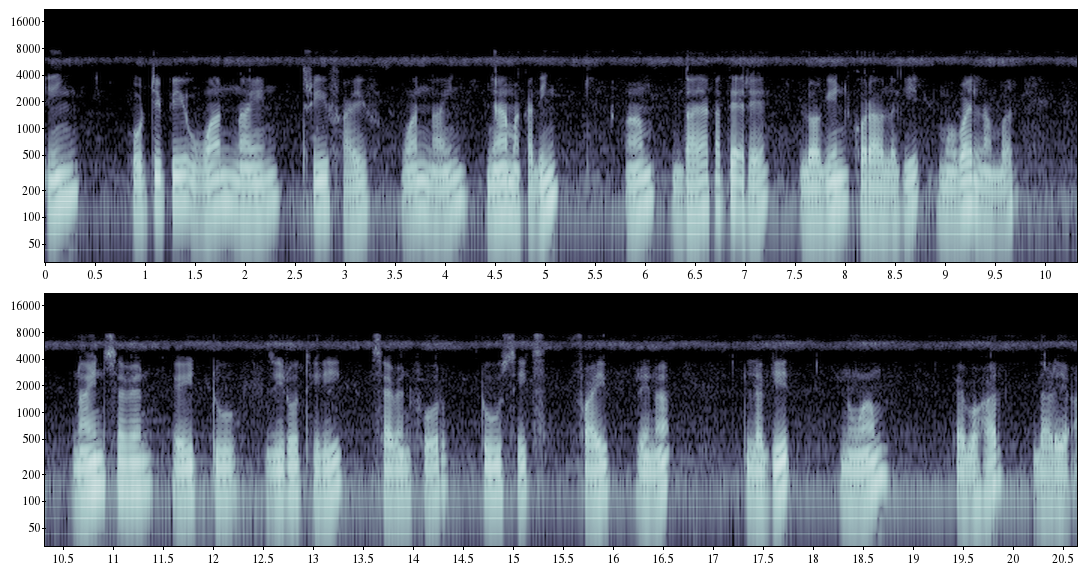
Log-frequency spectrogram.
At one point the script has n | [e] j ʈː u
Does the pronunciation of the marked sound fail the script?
no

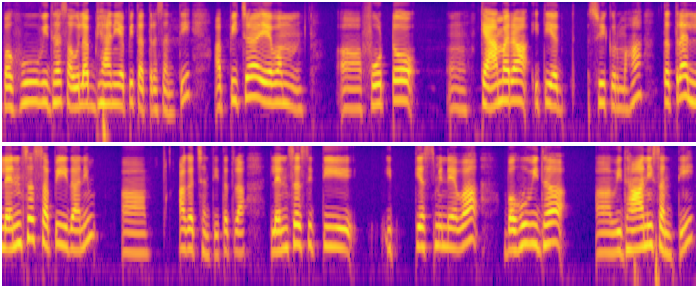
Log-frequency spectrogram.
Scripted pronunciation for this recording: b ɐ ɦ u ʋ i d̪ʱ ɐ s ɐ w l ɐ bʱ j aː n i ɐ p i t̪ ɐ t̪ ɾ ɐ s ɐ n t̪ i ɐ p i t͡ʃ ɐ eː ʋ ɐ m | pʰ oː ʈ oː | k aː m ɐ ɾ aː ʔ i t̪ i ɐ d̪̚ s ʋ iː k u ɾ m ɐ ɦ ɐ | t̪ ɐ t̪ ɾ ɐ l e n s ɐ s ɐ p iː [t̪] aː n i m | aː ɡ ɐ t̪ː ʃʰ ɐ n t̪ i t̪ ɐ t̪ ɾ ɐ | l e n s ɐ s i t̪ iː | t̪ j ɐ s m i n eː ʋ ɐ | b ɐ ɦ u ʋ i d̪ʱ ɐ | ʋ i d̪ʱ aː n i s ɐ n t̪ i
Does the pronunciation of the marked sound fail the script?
yes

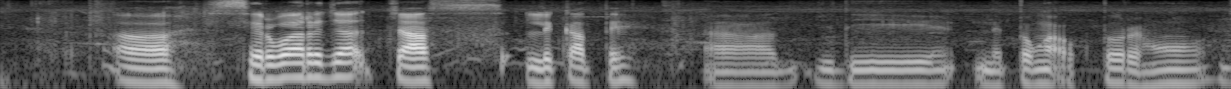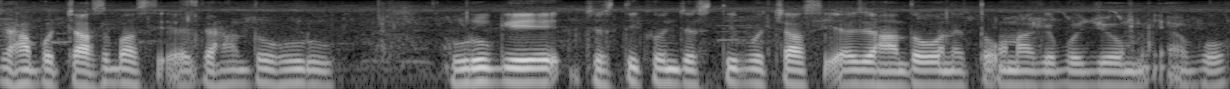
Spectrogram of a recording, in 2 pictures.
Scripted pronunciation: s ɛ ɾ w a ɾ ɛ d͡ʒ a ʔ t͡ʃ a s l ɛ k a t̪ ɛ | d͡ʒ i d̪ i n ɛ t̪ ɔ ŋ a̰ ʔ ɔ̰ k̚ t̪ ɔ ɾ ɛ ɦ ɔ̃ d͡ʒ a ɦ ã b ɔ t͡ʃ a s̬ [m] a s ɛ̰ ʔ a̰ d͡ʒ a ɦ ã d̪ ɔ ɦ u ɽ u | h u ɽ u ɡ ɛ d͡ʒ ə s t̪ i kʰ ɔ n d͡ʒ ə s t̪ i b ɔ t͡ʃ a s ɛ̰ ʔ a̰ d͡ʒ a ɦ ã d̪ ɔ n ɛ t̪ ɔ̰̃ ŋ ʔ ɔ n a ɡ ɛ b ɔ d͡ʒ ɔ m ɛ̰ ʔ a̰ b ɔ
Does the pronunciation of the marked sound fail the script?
yes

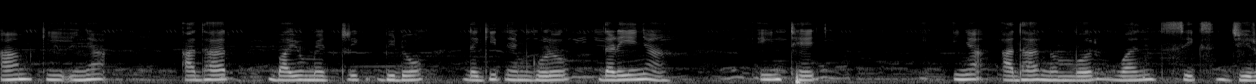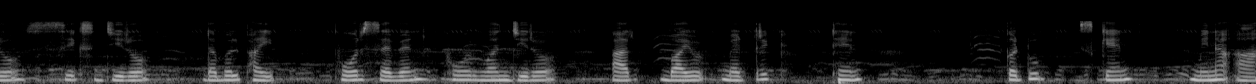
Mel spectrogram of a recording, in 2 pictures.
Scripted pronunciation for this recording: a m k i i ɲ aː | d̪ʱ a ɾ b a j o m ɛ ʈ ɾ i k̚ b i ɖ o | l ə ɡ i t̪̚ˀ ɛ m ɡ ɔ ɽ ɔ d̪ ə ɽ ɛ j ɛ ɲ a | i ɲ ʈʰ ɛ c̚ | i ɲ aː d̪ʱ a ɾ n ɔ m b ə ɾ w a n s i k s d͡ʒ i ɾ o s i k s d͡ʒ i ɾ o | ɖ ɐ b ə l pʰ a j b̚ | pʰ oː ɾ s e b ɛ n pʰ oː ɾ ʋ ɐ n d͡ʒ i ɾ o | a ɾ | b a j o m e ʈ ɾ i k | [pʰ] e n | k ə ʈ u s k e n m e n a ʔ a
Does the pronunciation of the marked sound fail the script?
yes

